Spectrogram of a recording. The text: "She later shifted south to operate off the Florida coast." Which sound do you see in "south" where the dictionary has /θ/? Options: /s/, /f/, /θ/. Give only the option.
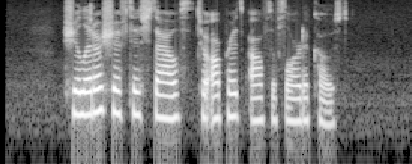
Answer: /θ/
